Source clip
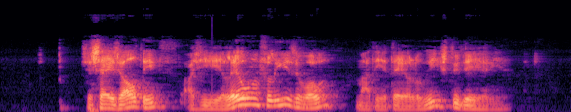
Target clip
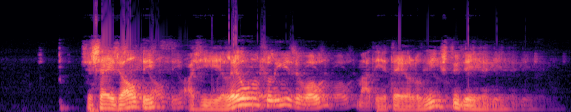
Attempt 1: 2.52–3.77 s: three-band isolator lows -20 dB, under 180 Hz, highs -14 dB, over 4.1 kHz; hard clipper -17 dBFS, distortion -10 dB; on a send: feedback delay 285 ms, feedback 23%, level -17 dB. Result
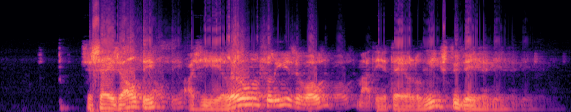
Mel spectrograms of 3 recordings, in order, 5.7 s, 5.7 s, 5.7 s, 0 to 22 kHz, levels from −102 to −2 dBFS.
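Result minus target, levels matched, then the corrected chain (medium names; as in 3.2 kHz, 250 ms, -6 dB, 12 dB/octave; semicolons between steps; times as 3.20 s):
hard clipper: distortion +17 dB
2.52–3.77 s: three-band isolator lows -20 dB, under 180 Hz, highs -14 dB, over 4.1 kHz; hard clipper -8.5 dBFS, distortion -27 dB; on a send: feedback delay 285 ms, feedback 23%, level -17 dB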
